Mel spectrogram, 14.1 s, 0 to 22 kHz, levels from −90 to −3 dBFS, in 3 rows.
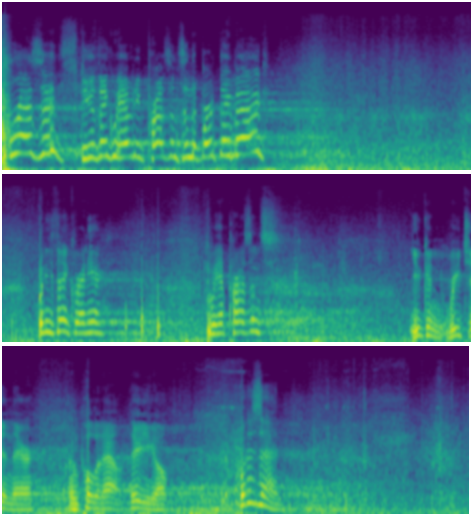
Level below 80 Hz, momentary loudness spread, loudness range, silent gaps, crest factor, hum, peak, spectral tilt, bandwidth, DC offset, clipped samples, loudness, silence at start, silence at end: -28 dBFS; 15 LU; 3 LU; none; 18 dB; none; 0 dBFS; -7.5 dB/octave; 9.6 kHz; under 0.1%; under 0.1%; -17 LUFS; 0 s; 0 s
